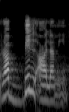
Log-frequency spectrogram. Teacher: یہ جو حمزہ وصلی ہے نا، یہ کلام کے درمیان میں سکپ ہو جاتا ہے، یعنی لکھا ضرور ہوتا ہے لیکن پڑھا نہیں جاتا ہے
